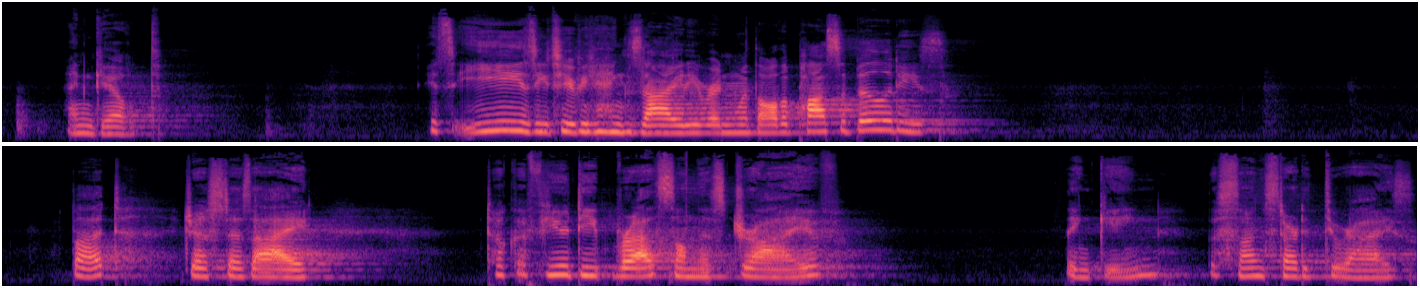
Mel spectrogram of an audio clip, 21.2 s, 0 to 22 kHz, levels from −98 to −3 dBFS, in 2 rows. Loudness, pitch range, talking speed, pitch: -33 LUFS, 180-225 Hz, 85 wpm, 205 Hz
